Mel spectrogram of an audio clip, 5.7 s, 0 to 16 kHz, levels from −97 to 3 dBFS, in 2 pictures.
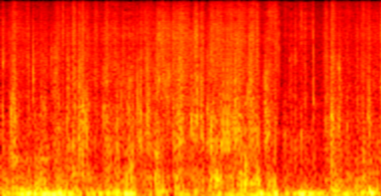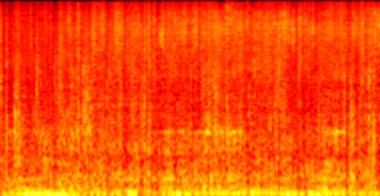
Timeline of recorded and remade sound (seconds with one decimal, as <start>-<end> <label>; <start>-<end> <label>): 0.0-5.7 remade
